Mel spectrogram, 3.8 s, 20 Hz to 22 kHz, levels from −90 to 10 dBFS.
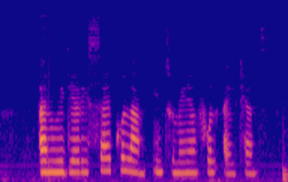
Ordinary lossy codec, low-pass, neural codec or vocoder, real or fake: MP3, 64 kbps; 19.8 kHz; none; real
